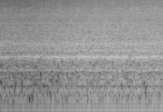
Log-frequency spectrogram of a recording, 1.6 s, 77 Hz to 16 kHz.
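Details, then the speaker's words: Mercedes W212 E63 AMG M156 V8 idling smoothly after throttle body plate replacement, injector cleaning and intake manifold leak repair; previously ran very rough, now an even, quiet purr with steady hum, no stumbling or hiss: normal idle. "wow she is she is purring listen to that thing purr how smooth is that idle right now pretty smooth"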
